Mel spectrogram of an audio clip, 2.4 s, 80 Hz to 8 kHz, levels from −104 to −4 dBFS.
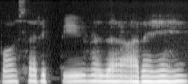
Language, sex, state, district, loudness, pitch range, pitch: Hindi, female, Uttar Pradesh, Lucknow, -14 LUFS, 185-195 Hz, 190 Hz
